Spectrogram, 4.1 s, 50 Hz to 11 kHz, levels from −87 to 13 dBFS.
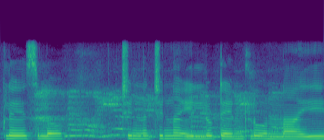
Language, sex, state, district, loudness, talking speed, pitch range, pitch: Telugu, female, Andhra Pradesh, Annamaya, -15 LUFS, 105 wpm, 195-215 Hz, 205 Hz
